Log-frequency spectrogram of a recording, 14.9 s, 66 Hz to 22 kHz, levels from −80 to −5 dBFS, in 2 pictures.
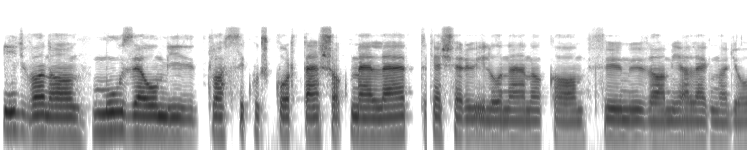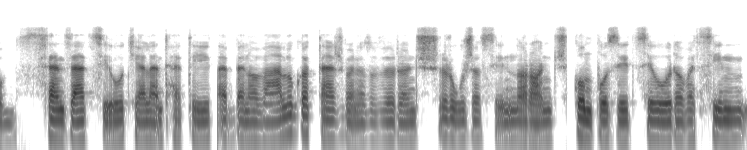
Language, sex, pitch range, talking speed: Hungarian, male, 100-110 Hz, 110 wpm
